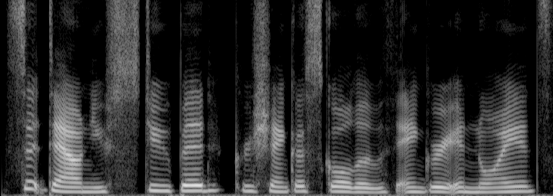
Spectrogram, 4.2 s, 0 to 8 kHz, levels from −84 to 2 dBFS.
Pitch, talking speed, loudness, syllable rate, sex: 200 Hz, 130 wpm, -20 LUFS, 4.0 syllables/s, female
